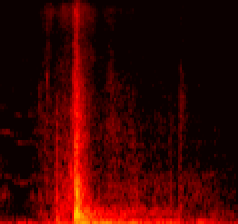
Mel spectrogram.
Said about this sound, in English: did you just hear that? What the fuck just creaked? my what the fuck just creaked? Something opened and it wasn't my door.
